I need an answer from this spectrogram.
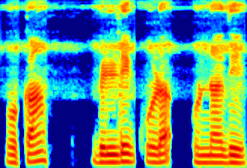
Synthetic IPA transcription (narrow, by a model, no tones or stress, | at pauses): ɔkːãː | bɪlɖɪŋɡkuːɽɐ | ʊnːɐði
